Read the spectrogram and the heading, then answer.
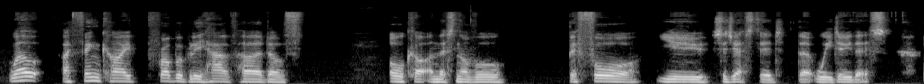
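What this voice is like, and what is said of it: Liverpool (Scouse) English accent. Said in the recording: “If you couldn't tell by the accent, ... is coming to us from Liverpool.”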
